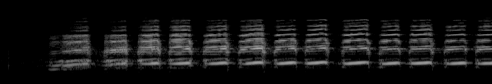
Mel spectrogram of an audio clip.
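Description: A Peregrine Falcon gives a harsh, grating kak-kak-kak, about three notes each second.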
